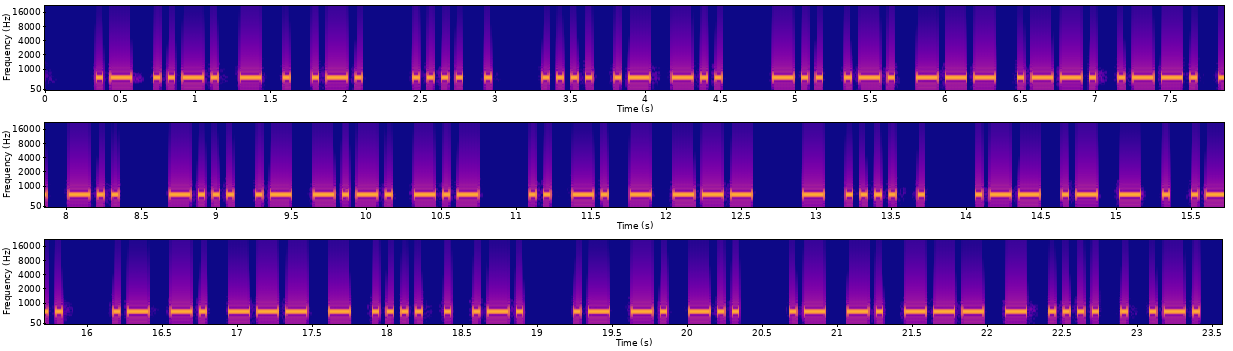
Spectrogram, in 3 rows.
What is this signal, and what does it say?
Morse code, heard as a keyed tone, about 25 wpm, 600 Hz. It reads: AFTER HE HAD DROPPED BACK INTO THE WATER ANOTHER AND ANOTHER
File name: the old man and the sea part 1 25wpm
